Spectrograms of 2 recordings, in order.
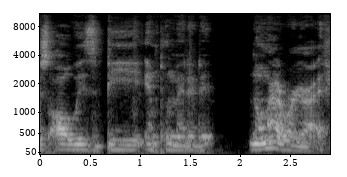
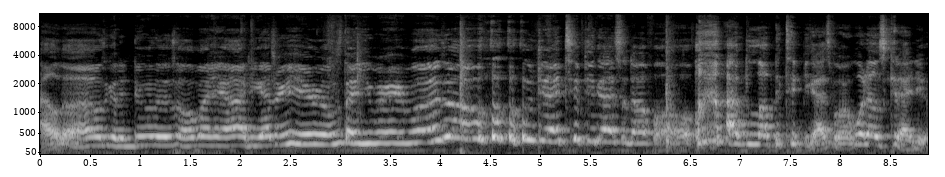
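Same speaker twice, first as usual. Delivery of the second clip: very high, teary, gushing, almost crying; 12 semitones higher, 4 dB louder than usual. Retelling customers' reactions after a house clear-out: imitating a customer near tears. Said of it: "just about crying".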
